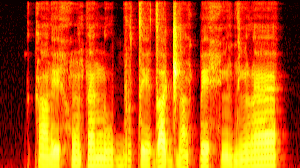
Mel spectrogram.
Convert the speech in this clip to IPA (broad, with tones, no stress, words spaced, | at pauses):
kã˨ɾe˨hũ˧tɛ̃˦ nu˧ bu˧te˨da˧d͡ʒã˨ k͡pe˧hĩ˨ dĩ˨˦lɛ̃˦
